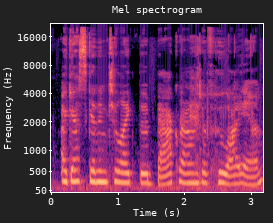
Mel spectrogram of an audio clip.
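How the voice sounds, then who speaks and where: A woman's fairly slow pace and ordinary pitch variation, with music in the background. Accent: American. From US Midwest, Cleveland area, Ohio. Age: 20s. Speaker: vlogger, audiology student. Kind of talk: casual makeup Q&A vlog. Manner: casual, filler-heavy.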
